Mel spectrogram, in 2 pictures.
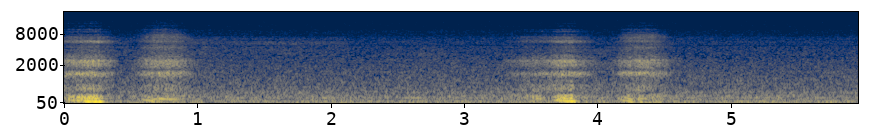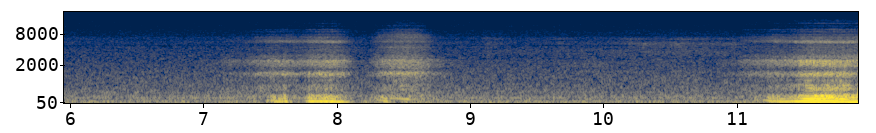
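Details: Real-time recording of a woman snoring during sleep, no talking, very tired and falling asleep: three slow, low rattling snores on inhaled breaths, roughly 15 a minute, with quiet pauses; snoring.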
